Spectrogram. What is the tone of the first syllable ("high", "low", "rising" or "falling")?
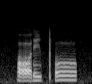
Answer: low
